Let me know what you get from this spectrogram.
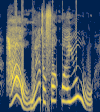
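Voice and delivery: mock-alarmed mom asking where her daughter was; shocked mom.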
